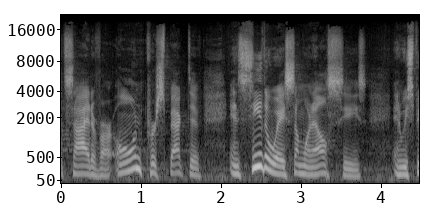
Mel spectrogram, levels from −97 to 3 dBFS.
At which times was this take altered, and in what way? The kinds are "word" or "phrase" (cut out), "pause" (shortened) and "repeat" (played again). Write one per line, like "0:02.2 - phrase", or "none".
none

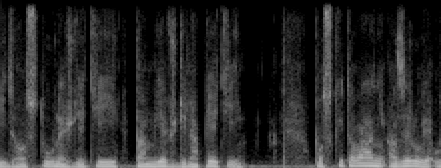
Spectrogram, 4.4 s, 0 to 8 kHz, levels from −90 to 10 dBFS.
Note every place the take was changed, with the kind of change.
0:01.2 - pause

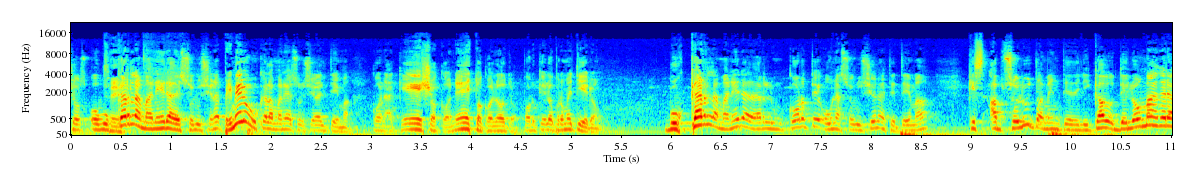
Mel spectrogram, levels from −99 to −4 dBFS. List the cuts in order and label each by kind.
0:05.8 - pause

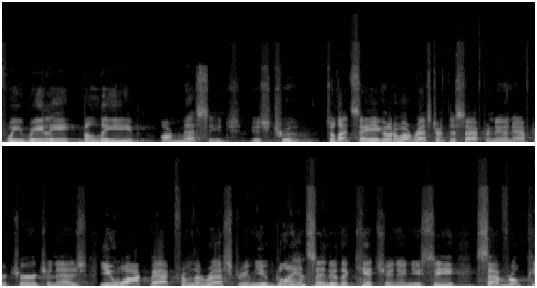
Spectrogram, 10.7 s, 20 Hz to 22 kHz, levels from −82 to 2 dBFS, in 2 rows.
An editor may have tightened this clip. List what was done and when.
0:03.2 - pause
0:06.3 - pause

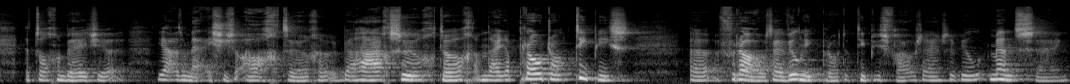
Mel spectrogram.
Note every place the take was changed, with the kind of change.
none

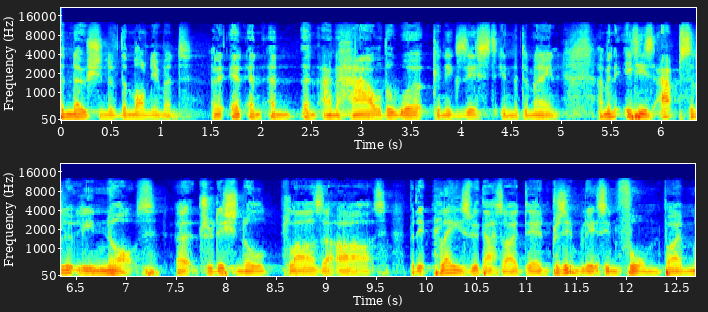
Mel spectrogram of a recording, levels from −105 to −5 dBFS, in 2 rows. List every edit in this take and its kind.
0:04.6 - word
0:07.4 - pause

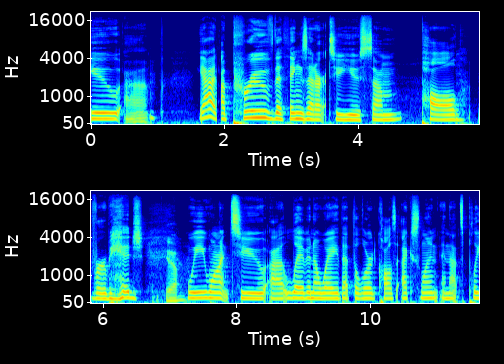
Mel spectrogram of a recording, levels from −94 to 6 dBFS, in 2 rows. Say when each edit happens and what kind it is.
0:01.9 - word
0:03.5 - word

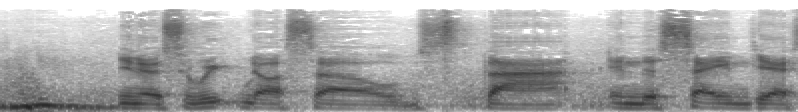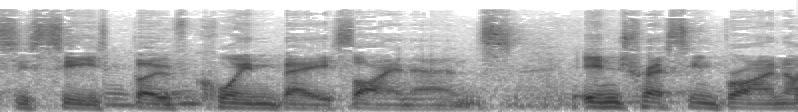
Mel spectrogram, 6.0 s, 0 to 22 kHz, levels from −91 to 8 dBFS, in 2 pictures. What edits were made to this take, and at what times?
0:00.9 - word
0:02.8 - word
0:03.4 - word
0:04.3 - word

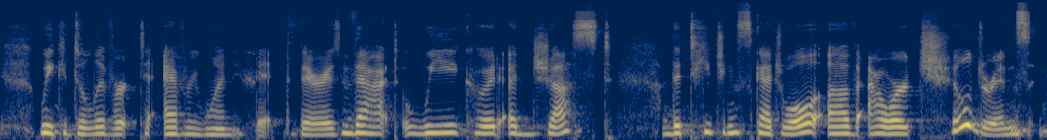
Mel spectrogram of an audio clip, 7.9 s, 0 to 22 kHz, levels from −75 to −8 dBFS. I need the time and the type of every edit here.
0:01.0 - word
0:01.9 - word
0:02.5 - phrase
0:05.0 - word

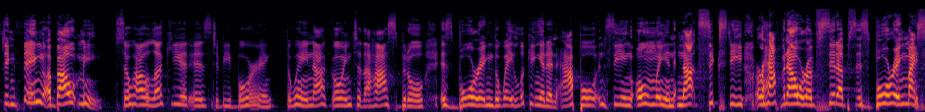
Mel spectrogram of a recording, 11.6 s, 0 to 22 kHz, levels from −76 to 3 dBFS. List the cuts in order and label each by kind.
0:01.4 - pause
0:02.6 - word
0:03.5 - pause
0:08.5 - word

